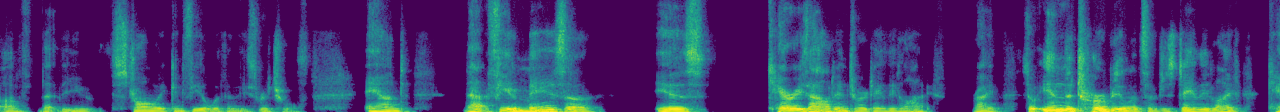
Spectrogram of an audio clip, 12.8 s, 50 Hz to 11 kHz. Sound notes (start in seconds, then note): 4.4 non-english speech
